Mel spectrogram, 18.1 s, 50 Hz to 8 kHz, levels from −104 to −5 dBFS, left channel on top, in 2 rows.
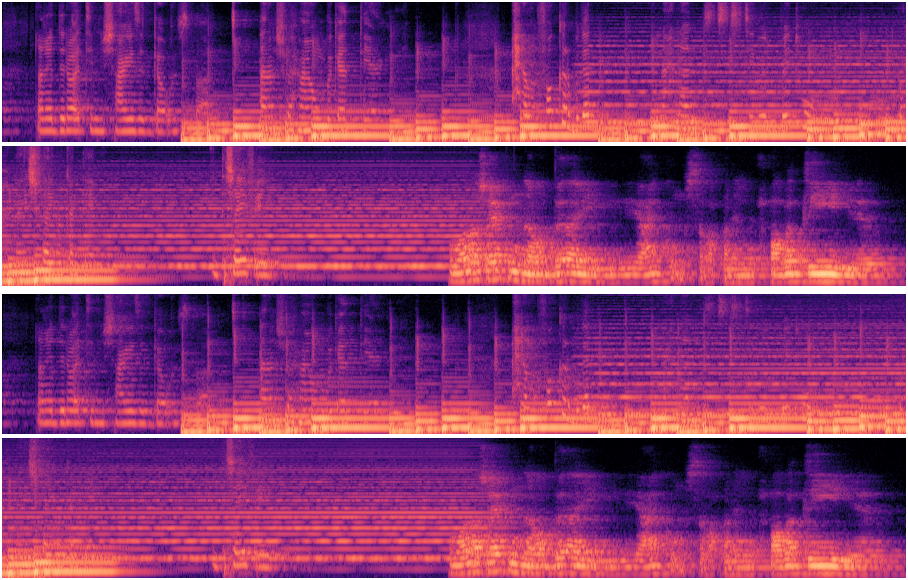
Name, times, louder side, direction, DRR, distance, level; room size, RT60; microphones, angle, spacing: voice 1, 0.3-2.1 2.6-4.1 4.8-6.1 6.5-10.1 11.1-11.8, left 2 dB, 35° left, 9 dB, 0.6 m, -37 dB
sound 1, 1.8-10.2, right 1 dB, 15° right, 0.7 m, -24 dB
Musical instrument, 5.7-14.2, equal, 30° right, 4.2 m, -36 dB
voice 2, 13.5-17.9, left 2 dB, 75° left, -5 dB, 1.9 m, -27 dB
20.0 x 7.2 x 3.9 m, 1.3 s
head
